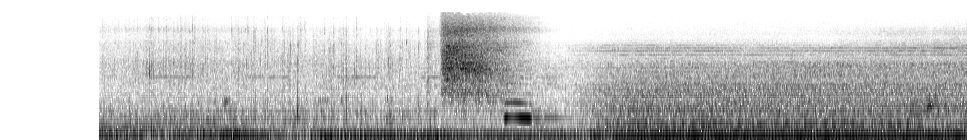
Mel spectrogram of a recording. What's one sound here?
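A large diesel truck engine idles with a steady low rumble.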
